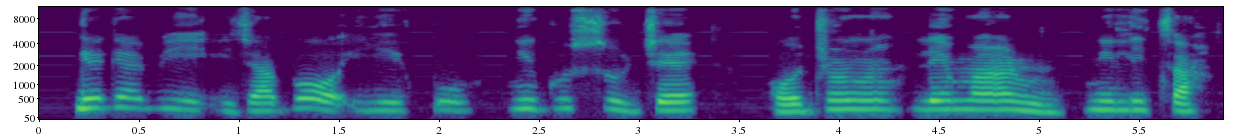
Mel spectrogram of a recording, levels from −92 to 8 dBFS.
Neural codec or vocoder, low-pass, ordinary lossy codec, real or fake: vocoder, 22.05 kHz, 80 mel bands, HiFi-GAN; none; none; fake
